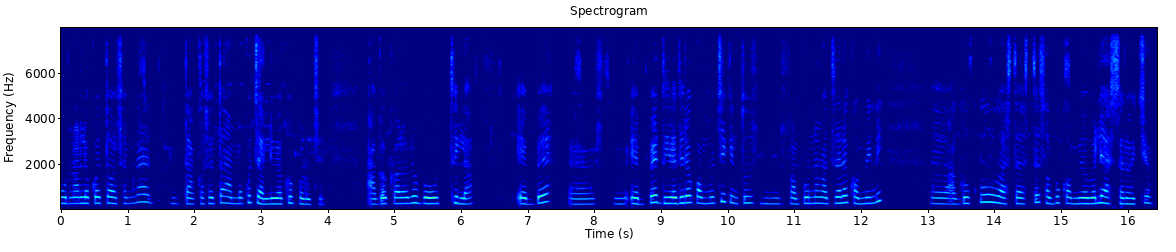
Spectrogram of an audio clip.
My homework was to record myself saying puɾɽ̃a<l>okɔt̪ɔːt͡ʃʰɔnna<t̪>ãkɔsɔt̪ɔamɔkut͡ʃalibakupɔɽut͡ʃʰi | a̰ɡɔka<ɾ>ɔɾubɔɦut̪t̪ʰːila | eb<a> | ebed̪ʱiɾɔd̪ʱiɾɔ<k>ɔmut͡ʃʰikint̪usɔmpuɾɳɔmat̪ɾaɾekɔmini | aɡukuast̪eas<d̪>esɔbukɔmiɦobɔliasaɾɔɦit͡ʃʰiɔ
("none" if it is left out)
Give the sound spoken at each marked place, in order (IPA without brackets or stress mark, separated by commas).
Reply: l, t̪, ɭ, e, k, t̪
